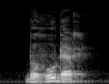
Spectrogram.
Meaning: protector
- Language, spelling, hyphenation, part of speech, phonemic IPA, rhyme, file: Dutch, behoeder, be‧hoe‧der, noun, /bəˈɦu.dər/, -udər, Nl-behoeder.ogg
